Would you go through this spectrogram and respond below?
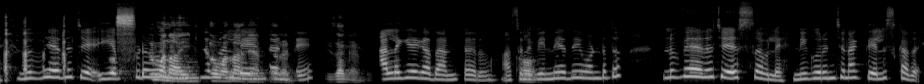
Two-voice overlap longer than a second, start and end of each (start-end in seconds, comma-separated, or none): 1.1-3.0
